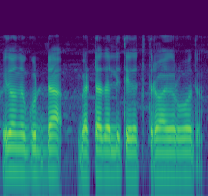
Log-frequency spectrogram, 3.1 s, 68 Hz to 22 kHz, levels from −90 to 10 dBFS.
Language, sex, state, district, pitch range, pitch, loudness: Kannada, male, Karnataka, Koppal, 125-135 Hz, 130 Hz, -17 LUFS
